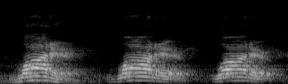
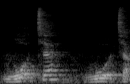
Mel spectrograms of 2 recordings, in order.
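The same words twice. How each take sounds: First: WATER as "wah-derr", loud with a strong final r; American pronunciation. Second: WATER as "waw-tuh", t kept, r dropped; British pronunciation. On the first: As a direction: exaggerate WATER with d-like t and full r. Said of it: "Or for example". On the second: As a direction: say WATER British-style, with a crisp t. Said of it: "I think in British sound it's water". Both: Shown as a demonstration.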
